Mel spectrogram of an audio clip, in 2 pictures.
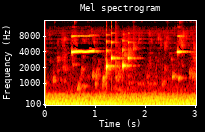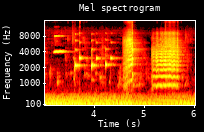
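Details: Cucak keling in full, energetic song used to lure other cucak keling into singing: clear whistled notes and upslurs with a harsh burst near the end, over a steady low droning hum.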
